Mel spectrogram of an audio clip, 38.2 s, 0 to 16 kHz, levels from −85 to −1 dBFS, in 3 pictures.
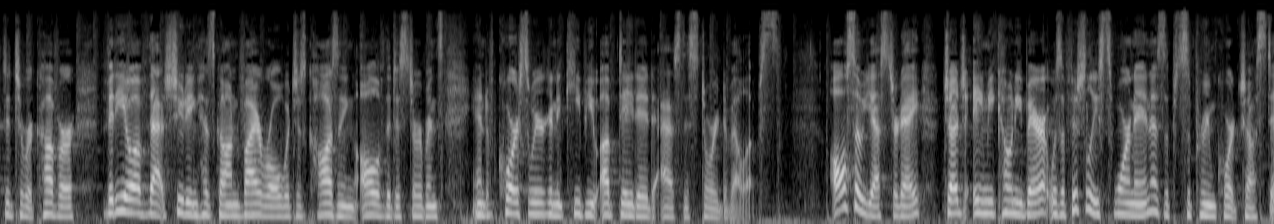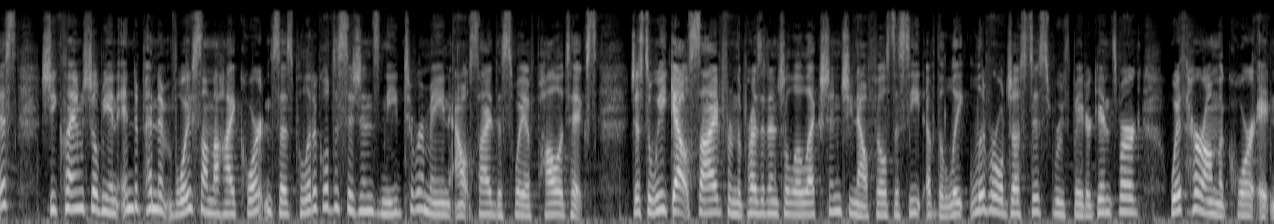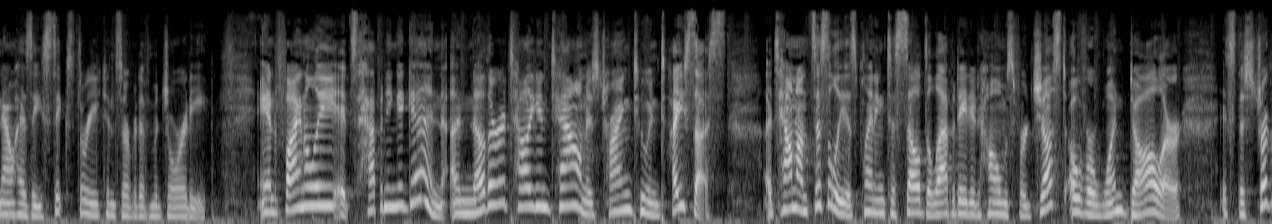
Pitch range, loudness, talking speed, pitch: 175-225 Hz, -26 LUFS, 205 wpm, 190 Hz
